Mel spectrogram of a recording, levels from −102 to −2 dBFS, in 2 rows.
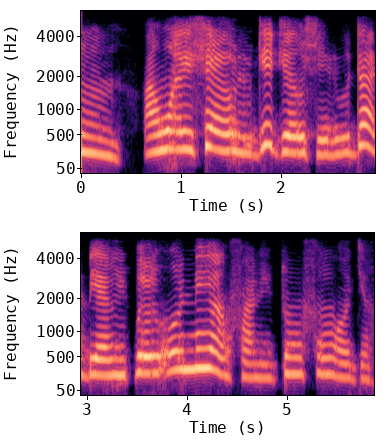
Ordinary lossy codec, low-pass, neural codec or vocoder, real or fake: none; 5.4 kHz; codec, 44.1 kHz, 1.7 kbps, Pupu-Codec; fake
